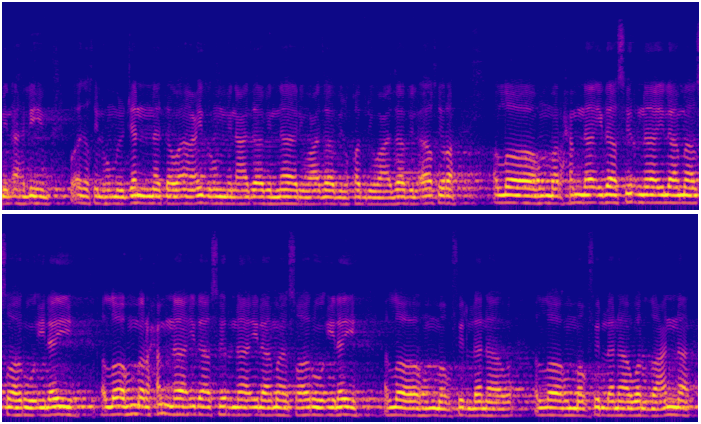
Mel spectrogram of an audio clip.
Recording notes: at the Houghton Masjid (West Street)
